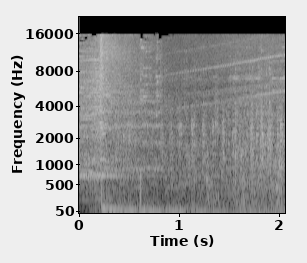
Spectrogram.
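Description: Horror film trailer soundtrack: a sharp low hit about a quarter second in, then dense music and sound effects, with a high tone rising steadily toward the end.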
